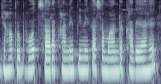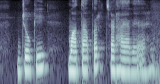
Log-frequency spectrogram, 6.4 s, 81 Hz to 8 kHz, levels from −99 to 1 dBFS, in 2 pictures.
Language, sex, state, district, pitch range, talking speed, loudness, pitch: Hindi, female, Uttar Pradesh, Lalitpur, 165-180 Hz, 170 wpm, -19 LUFS, 170 Hz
